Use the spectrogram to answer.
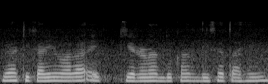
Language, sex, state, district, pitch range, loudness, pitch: Marathi, male, Maharashtra, Pune, 165-175 Hz, -24 LUFS, 170 Hz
